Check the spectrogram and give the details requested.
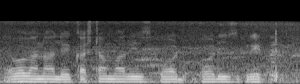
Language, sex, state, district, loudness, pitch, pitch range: Kannada, male, Karnataka, Raichur, -15 LUFS, 120 Hz, 120-125 Hz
